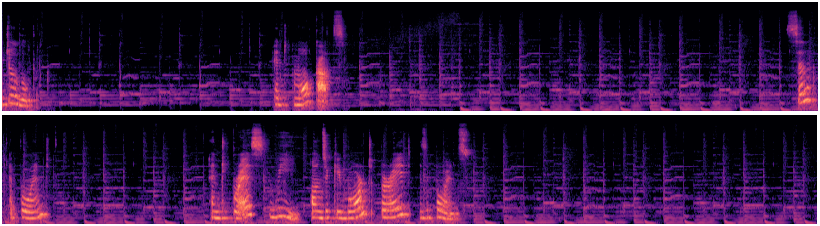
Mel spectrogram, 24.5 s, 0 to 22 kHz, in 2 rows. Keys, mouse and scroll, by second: 1.9 click, 5.2 ctrl+r, 6.9 click, 7.2 middle click, 8.6 ctrl+r, 9.5 click, 10.2 middle click, 11.0 middle click, 11.0 scroll up 1, 11.2 1, 12.1-13.1 drag, 16.3 v, 22.5 click, 23.2 middle click, 23.8 click.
